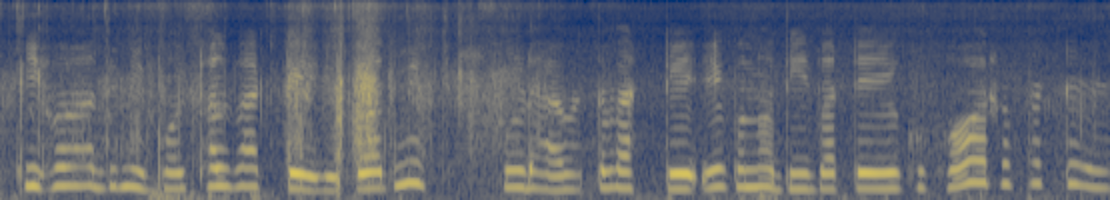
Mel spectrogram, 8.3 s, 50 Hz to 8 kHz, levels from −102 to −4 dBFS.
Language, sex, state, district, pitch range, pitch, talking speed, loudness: Hindi, female, Uttar Pradesh, Deoria, 235-290 Hz, 260 Hz, 120 wpm, -31 LUFS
